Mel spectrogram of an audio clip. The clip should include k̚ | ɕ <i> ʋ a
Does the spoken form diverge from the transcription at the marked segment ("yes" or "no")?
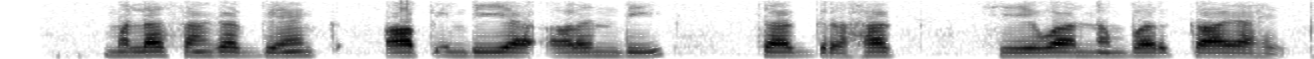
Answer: yes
